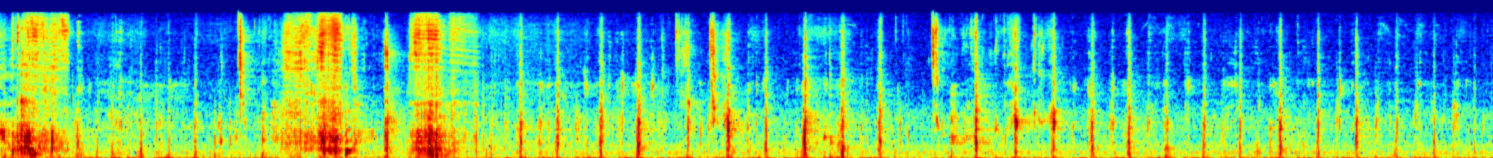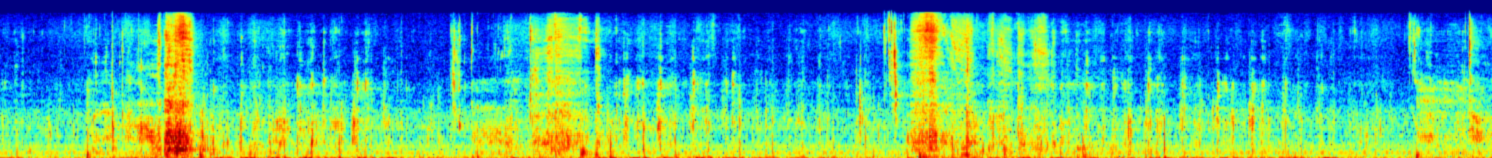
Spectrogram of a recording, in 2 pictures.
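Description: Close-miked mouth sounds of eating dumpling soup with rice and green onion kimchi: wet chewing and smacking with quick clicks throughout, and a few louder rushing sounds now and then.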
